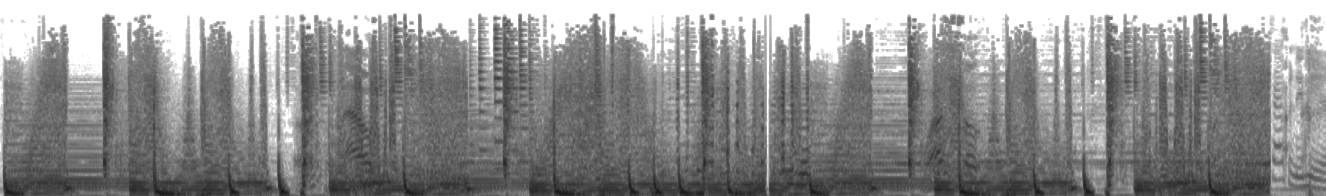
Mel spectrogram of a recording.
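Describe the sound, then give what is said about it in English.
Loud music blares continuously for about thirteen seconds, played by accident when trying to play a news article, with a dense layered sound, punchy rhythmic hits and what may be singing mixed in, briefly dipping once before ending abruptly. “I was trying to play a news article. This shit is loud as fuck.”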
